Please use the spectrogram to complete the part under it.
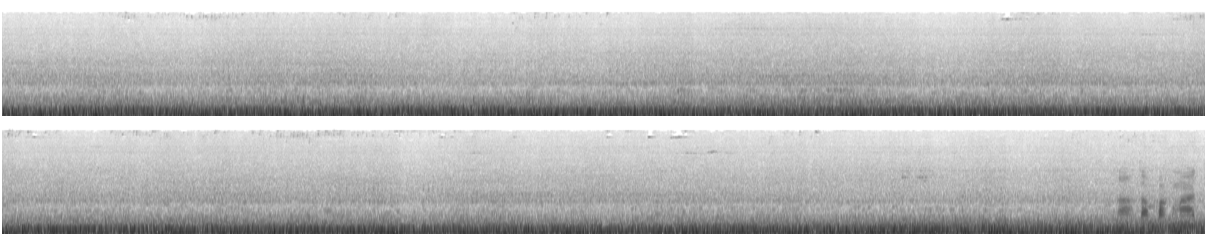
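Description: Jammed city traffic in Bandung near Pascal Hyper Square at year's end, a constant low rumble of car and motorcycle engines that carries on without a break while someone narrates over it.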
